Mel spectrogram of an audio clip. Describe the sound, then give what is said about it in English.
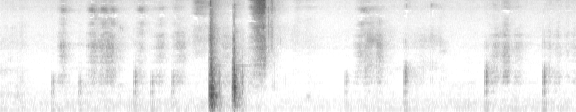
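Pen scratching across a sheet of paper in short, scattered strokes, with a brief burst of louder scribbling midway, fairly quiet, no voices. “We should write all this stuff on your sheet.”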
